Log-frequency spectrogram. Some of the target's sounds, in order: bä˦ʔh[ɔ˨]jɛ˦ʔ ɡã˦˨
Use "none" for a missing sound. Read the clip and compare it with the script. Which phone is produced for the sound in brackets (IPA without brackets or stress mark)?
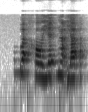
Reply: ɔ˨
